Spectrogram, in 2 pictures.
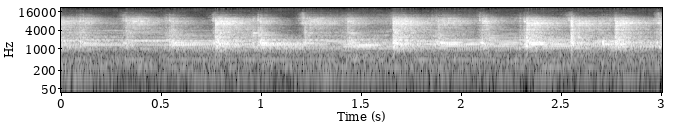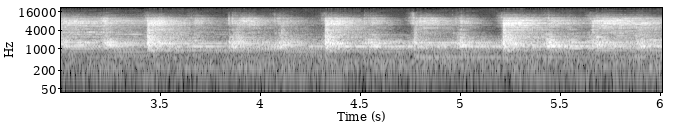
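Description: A Palm Pre smartphone plays a notification tone through its small built-in speaker, a bright, thin chime repeating in short bursts at close range without any talking.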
